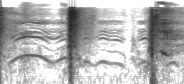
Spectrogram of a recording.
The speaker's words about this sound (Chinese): 被鞭子抽打皮肤，就像摸了世间最烈的春药一样，而且还可以激发出身体最原始的欲望。越是淫荡的人啊，被抽中以后感觉最强烈的。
